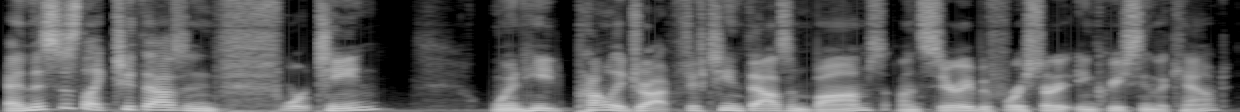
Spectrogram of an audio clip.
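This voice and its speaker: A man's voice: mid-range voice, brisk. A male podcast host ranting bluntly and sarcastically in a political talk show conversation, swearing freely. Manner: blunt, profane, ranting delivery; animated, sarcastic storytelling.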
